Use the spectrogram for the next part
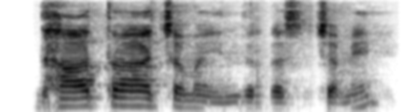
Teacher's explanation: the first letter dha, is the fourth letter in the tha varga, so it has to be aspirated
